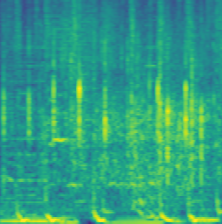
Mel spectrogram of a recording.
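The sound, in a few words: audience applauding the team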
